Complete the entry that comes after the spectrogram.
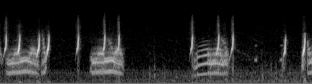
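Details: Common quail sounds used as a morning hunting lure: drawn-out nasal notes with stacked harmonics alternate with clusters of brief, sharp, higher-pitched notes, clear against a quiet background.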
